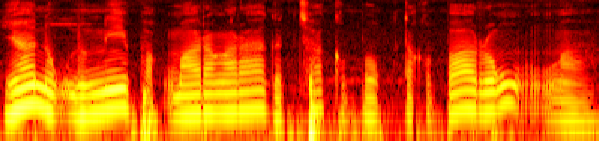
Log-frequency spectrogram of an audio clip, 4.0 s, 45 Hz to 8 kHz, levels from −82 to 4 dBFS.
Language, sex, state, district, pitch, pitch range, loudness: Garo, male, Meghalaya, West Garo Hills, 120 Hz, 100-140 Hz, -21 LUFS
